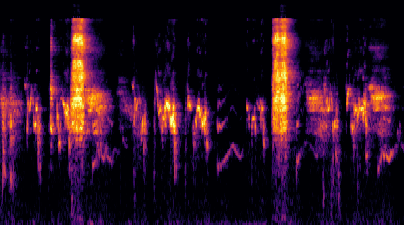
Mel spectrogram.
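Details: Pet parakeet singing away indoors: a busy stream of warbled chirps and chatter, broken by two loud harsh bursts near one and three seconds.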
